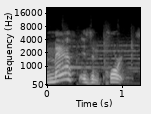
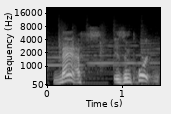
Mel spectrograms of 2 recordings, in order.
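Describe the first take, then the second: First: It is said in an American accent. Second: It is said in a British accent.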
